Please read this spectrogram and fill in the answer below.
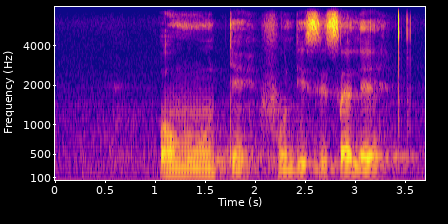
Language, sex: Zulu, male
